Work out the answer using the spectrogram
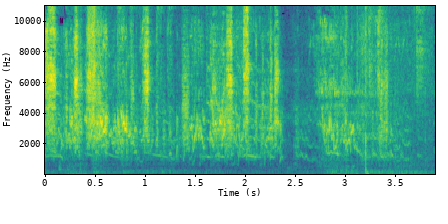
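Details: Budgerigars in an aviary colony, a dense mix of squawks and chirps from many birds, bursts of high chatter with a brief lull near the middle.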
